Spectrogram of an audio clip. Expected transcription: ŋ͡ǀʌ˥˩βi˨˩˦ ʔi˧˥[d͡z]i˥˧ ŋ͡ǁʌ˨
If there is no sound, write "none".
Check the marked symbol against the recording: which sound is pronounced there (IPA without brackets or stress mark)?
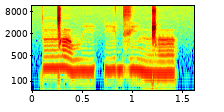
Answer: d͡z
